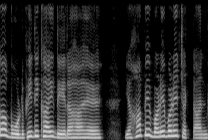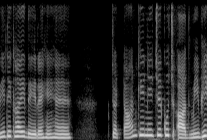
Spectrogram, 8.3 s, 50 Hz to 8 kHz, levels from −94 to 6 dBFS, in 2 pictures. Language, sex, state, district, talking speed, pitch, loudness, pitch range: Hindi, female, Goa, North and South Goa, 165 wpm, 220 Hz, -17 LUFS, 200-290 Hz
